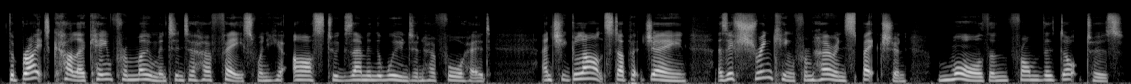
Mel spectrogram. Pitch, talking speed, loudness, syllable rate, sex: 200 Hz, 195 wpm, -20 LUFS, 5.2 syllables/s, female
